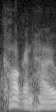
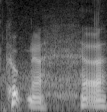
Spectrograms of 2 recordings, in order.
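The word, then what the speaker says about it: Cogenhoe: the river and we're approaching uh this is cook no lock you might pronounce it coggin hoe but as locals cookner that's the preferred way of pronouncing the village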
